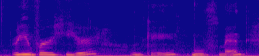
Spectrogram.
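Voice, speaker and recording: This woman talks at a very slow pace. Audible room echo surrounds her voice. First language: not English. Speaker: tarot reader. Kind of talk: tarot reading to camera.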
